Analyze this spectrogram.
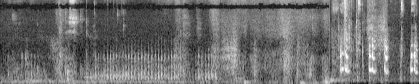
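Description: A guinea pig purrs with a low, steady, buzzing rumble, with a person talking nearby.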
